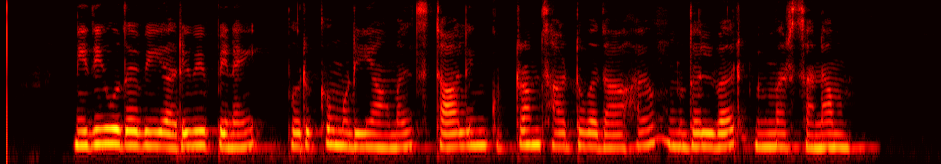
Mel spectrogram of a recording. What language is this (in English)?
Tamil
